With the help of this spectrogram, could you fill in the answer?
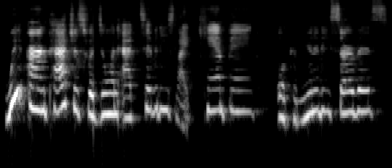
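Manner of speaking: clear, lively storybook reading; reading to children. A narrator's reading. Reader telling kids the story, bright storybook narration. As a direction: read it to a room of kids. Reading picture book aloud.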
